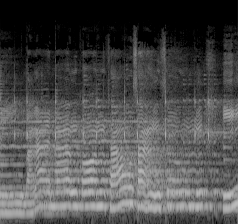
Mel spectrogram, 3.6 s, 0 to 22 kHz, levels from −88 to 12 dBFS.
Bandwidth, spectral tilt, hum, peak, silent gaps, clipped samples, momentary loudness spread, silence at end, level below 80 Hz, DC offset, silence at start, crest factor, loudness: 13.5 kHz; -5 dB/octave; none; -6 dBFS; none; under 0.1%; 4 LU; 0 s; -62 dBFS; under 0.1%; 0 s; 12 dB; -19 LUFS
